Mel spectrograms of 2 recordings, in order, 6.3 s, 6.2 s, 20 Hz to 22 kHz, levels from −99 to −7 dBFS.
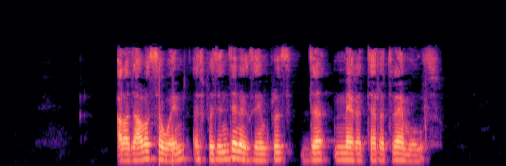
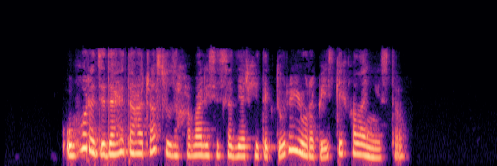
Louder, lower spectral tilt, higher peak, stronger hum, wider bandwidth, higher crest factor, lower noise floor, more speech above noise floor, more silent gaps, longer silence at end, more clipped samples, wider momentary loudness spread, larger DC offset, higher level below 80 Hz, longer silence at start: second, -24 LUFS vs -20 LUFS; second, -4.5 dB/octave vs -6.5 dB/octave; about the same, -6 dBFS vs -4 dBFS; neither; about the same, 8.2 kHz vs 7.8 kHz; about the same, 18 dB vs 18 dB; first, -89 dBFS vs -85 dBFS; about the same, 65 dB vs 66 dB; neither; second, 0.85 s vs 1.15 s; neither; first, 12 LU vs 7 LU; neither; about the same, -62 dBFS vs -60 dBFS; first, 1.45 s vs 0.85 s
